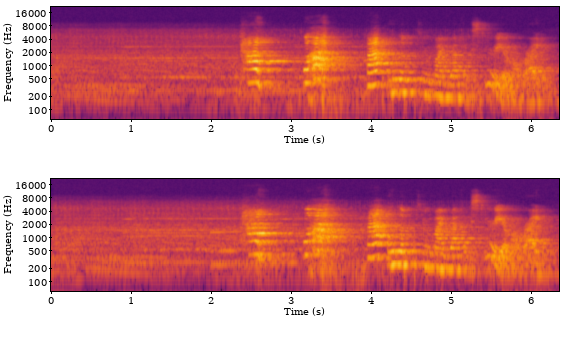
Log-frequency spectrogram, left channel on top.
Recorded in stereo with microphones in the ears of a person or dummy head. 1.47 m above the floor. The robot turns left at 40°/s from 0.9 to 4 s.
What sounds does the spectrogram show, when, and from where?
2.4 s a scream: 75° left (ahead or behind), 1.3 m; by 4.1 s 40° left (ahead or behind), 1.3 m
4.2 s a woman speaking: 75° right (ahead or behind), 3.5 m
